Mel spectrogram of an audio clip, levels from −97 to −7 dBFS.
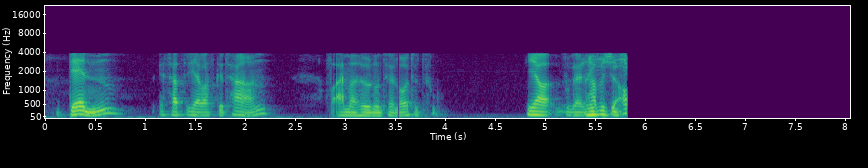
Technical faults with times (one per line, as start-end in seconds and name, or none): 3.52-3.54 packet loss filled with silence
5.81-8.06 audio dropout to silence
